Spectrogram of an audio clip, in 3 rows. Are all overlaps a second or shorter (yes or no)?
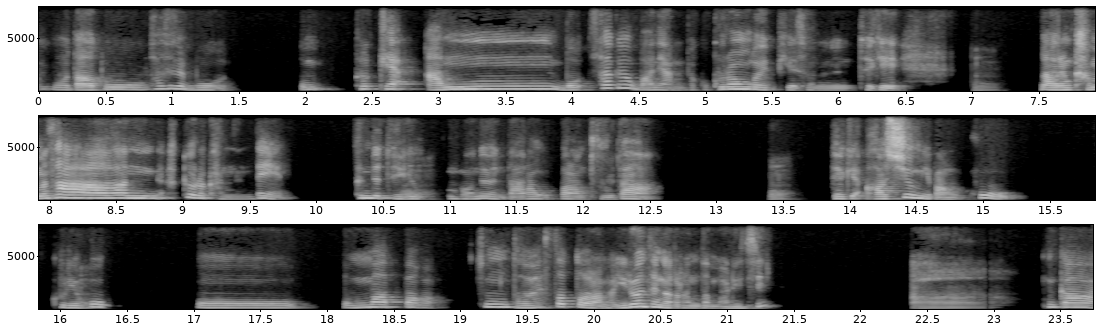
yes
